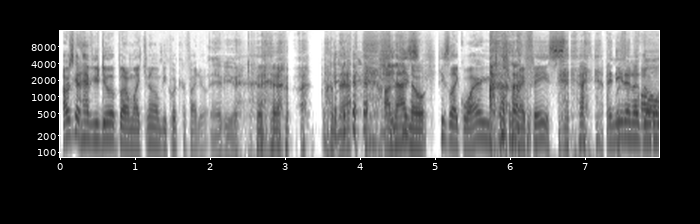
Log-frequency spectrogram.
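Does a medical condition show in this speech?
No.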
